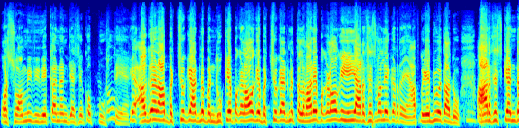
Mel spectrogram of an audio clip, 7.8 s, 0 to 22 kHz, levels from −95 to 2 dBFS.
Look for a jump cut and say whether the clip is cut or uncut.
cut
